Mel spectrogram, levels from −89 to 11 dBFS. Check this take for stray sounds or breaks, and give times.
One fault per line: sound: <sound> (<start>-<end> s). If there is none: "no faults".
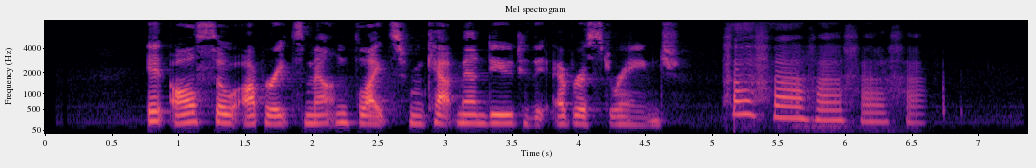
sound: laugh (5.1-6.6 s)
